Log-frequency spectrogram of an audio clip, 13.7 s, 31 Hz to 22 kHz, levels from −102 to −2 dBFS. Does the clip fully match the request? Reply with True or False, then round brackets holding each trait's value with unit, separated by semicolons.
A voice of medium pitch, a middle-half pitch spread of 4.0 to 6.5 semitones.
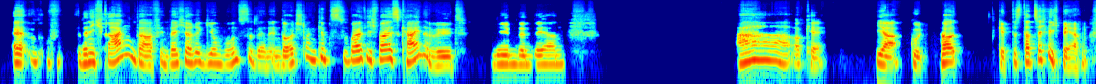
True (170 Hz; 5.3 semitones)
